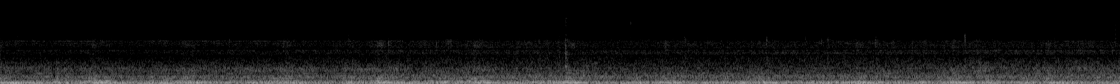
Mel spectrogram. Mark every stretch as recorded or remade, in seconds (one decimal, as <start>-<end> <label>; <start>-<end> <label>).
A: 0.0-11.2 recorded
